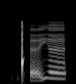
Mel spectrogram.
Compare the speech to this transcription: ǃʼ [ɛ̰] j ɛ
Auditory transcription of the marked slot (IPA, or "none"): ɛ̰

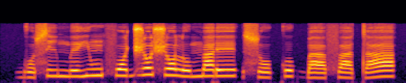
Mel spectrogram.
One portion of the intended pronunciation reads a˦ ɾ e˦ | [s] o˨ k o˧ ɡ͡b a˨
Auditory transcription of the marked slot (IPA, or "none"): s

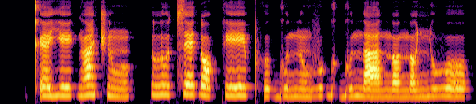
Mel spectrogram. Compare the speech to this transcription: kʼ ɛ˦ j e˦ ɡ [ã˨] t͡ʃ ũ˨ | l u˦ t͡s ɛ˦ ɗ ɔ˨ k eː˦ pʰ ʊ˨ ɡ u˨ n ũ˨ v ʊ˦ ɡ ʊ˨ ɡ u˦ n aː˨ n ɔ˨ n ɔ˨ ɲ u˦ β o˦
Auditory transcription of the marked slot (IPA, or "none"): ã˦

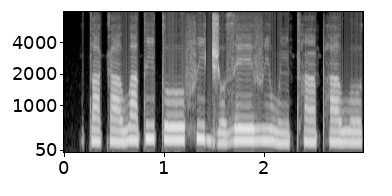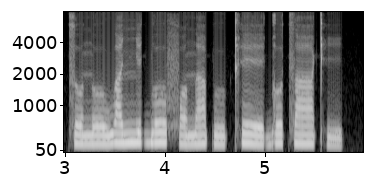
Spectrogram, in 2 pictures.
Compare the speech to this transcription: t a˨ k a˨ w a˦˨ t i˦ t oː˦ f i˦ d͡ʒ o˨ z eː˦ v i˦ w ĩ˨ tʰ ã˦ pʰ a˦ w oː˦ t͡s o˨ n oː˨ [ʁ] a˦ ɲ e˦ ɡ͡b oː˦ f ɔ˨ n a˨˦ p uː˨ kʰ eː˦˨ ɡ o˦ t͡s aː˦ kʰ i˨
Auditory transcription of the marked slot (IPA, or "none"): w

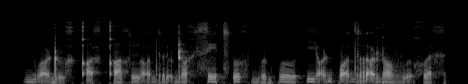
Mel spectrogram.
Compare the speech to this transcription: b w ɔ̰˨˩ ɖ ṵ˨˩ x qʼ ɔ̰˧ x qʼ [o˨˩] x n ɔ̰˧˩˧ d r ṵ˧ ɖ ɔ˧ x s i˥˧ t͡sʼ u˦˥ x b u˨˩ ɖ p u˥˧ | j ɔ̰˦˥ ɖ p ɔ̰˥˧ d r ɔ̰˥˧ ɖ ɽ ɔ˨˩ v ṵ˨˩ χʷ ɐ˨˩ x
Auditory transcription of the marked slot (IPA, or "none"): ɔ˨˩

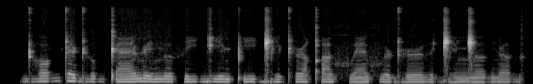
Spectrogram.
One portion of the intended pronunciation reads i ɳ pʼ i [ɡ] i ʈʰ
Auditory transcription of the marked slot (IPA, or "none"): ɡ͡ǁ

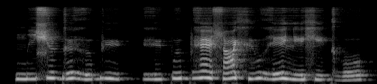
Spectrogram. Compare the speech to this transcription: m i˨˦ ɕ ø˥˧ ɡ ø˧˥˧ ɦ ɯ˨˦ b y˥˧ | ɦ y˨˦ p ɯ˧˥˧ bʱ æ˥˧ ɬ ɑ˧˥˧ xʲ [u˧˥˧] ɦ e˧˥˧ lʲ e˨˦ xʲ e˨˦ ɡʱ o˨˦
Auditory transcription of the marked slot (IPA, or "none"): u˧˥˧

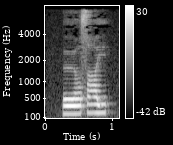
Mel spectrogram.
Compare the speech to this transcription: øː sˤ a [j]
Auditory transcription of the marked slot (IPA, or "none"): j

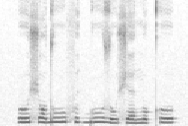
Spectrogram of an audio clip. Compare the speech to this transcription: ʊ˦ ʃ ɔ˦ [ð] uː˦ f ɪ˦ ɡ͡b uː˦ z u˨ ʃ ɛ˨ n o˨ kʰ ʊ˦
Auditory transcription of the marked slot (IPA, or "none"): d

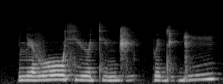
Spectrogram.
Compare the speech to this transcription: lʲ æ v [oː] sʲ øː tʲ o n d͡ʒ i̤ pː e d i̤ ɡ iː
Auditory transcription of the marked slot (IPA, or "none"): oː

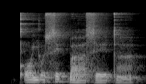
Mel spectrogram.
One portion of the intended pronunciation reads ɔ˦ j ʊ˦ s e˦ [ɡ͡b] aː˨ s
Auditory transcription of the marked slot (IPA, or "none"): k͡p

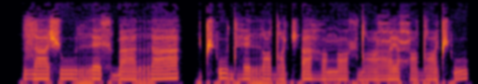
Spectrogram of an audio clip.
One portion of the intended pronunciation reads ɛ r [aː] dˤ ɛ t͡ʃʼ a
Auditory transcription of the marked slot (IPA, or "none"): əː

